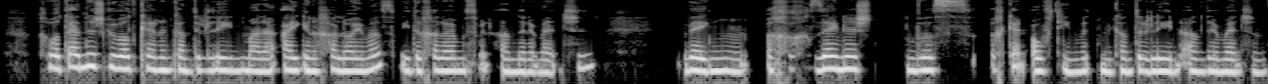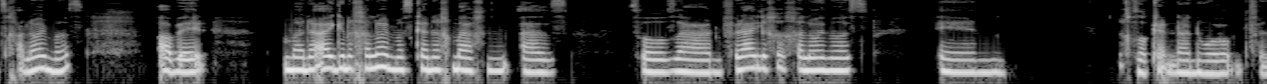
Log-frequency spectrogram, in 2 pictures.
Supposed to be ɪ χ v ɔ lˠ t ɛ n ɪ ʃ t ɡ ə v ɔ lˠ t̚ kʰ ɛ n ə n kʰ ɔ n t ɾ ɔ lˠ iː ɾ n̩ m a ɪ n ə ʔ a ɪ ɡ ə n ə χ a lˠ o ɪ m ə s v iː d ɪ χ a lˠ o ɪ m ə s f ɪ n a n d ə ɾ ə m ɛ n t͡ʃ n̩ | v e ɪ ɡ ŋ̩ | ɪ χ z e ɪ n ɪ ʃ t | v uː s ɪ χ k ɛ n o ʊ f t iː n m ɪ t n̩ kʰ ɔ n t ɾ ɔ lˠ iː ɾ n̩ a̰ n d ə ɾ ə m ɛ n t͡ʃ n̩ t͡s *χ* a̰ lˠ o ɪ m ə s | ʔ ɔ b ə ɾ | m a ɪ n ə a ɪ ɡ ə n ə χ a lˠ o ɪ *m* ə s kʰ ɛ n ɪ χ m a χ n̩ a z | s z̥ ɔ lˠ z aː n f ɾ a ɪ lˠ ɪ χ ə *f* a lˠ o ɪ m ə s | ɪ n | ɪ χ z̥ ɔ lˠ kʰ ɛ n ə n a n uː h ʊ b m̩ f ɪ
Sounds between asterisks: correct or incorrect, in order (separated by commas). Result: correct, correct, incorrect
